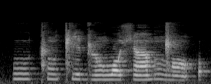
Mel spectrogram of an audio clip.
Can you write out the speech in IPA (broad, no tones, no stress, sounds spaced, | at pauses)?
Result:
u ǁ ũ ǁ i ɖ͡ʐ õ β ɔ ʃ ã m ŋ͡ǁ ɔ̃ k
